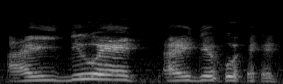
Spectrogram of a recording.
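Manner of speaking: slow, high, laughing "I knew it". Real, not acted. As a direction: laugh it out triumphantly. Gloating at guessing dad joke.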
